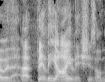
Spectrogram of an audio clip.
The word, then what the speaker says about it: Eilish: Is, I mean, I, I think how, Eilish.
